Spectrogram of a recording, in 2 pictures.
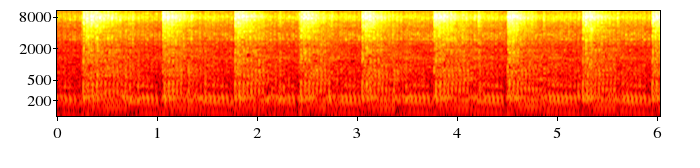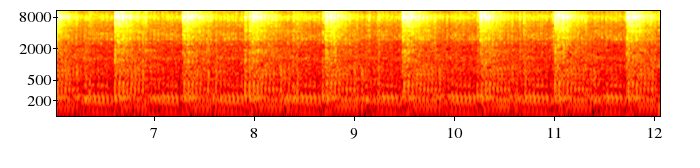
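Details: Craftsman 46" lawn tractor, Kohler Command 20.5 HP V-twin, choke off, before carburetor cleaning: engine speed rises and falls every three-quarters second, surging badly at all throttle speeds; dirty carburetor, fixed by cleaning.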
